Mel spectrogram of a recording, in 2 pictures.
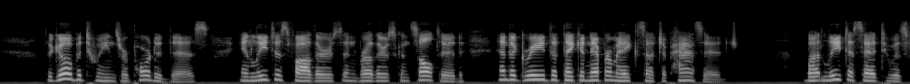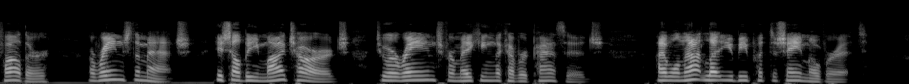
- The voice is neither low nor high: Yes, medium, 180 Hz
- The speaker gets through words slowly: No, average, 175 wpm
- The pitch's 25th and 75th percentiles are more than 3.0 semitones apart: Yes, average, 4.0 semitones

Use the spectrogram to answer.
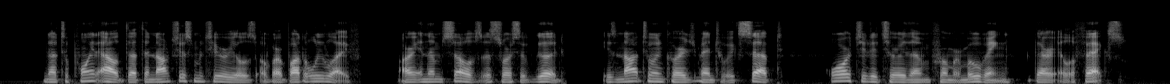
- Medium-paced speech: Yes, average, 180 wpm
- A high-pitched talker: No, low, 115 Hz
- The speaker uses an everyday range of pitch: Yes, average, 3.5 semitones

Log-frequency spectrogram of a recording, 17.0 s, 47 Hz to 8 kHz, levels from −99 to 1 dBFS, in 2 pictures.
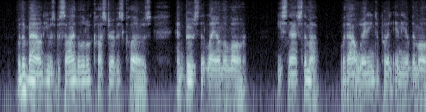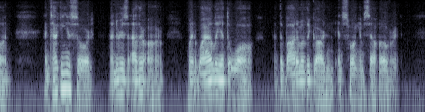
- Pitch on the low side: Yes, very low, 95 Hz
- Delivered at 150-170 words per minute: No, average, 195 wpm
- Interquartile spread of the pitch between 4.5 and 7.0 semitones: No, average, 3.0 semitones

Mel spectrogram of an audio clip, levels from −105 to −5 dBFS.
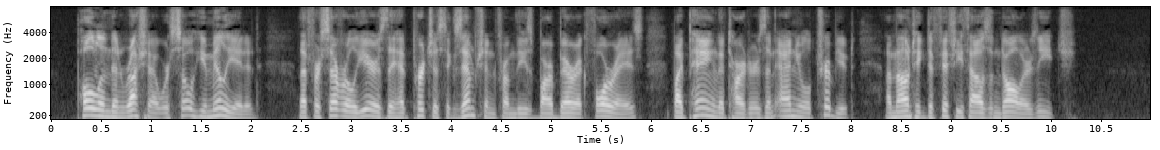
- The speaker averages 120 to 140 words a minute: No, average, 170 wpm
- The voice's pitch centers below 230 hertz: Yes, medium, 140 Hz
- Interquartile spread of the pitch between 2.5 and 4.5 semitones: Yes, average, 3.5 semitones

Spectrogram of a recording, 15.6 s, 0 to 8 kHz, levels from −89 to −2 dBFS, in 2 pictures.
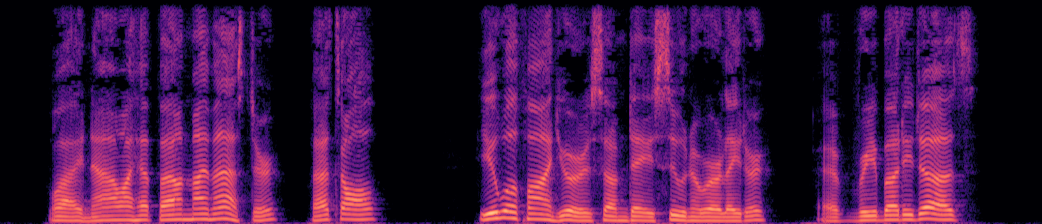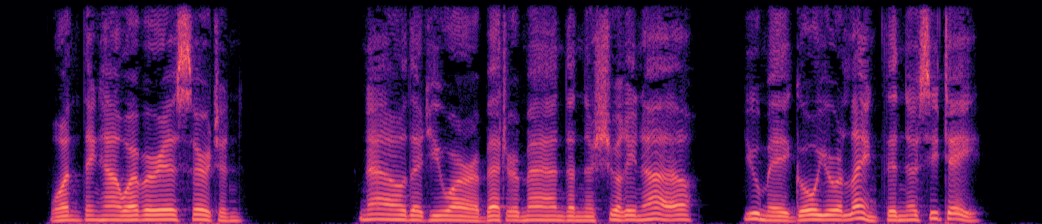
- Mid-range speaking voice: Yes, medium, 160 Hz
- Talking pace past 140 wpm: Yes, average, 165 wpm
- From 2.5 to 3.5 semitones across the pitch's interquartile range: Yes, average, 3.0 semitones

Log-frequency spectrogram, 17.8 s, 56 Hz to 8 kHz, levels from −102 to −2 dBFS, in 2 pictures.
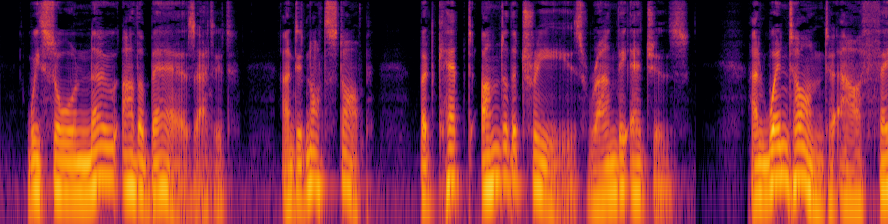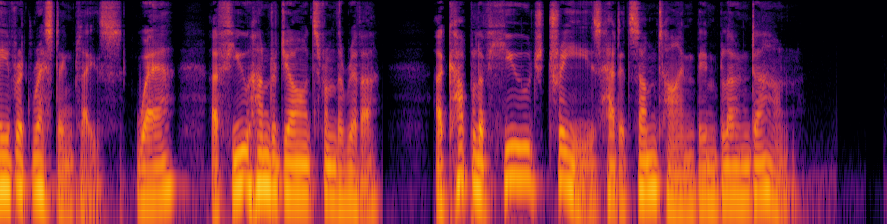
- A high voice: No, low, 110 Hz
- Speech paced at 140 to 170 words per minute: Yes, average, 160 wpm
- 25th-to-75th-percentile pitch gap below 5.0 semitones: Yes, average, 4.3 semitones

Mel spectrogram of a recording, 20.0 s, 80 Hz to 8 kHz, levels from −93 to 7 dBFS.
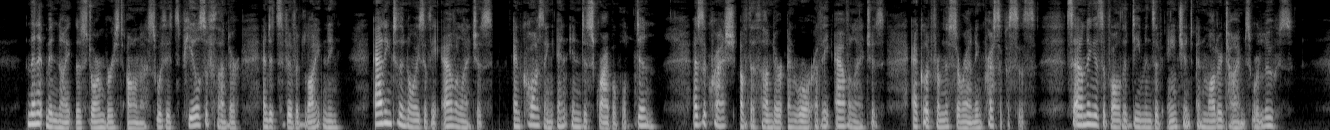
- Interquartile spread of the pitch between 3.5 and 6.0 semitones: Yes, average, 4.0 semitones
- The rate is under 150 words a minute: No, average, 175 wpm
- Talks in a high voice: No, medium, 155 Hz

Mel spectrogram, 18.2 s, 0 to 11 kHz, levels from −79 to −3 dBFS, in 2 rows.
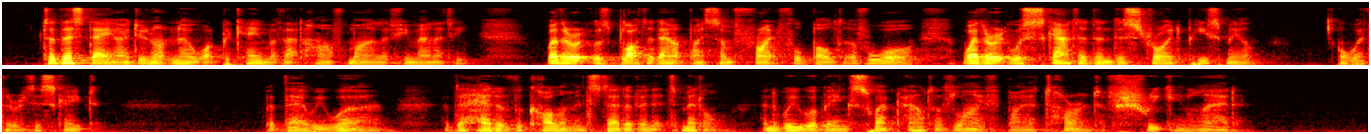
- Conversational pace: No, fast, 215 wpm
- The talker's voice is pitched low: Yes, very low, 90 Hz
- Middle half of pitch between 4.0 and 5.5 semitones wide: No, average, 2.8 semitones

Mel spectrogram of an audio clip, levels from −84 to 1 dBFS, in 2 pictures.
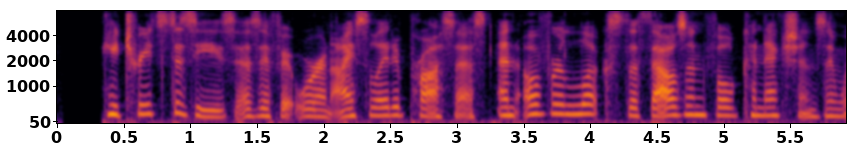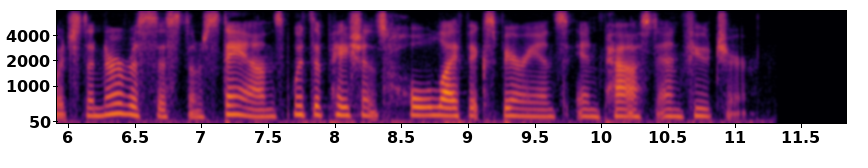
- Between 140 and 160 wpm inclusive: Yes, average, 155 wpm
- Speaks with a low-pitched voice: No, high, 210 Hz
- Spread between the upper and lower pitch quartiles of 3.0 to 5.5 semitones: Yes, average, 3.3 semitones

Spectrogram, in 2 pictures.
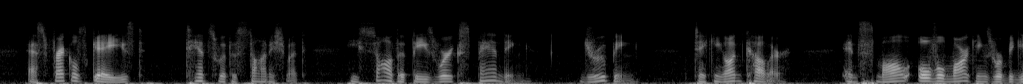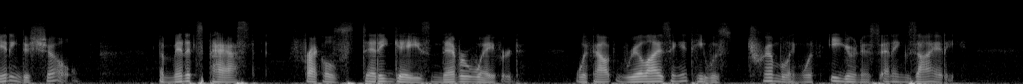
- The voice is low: Yes, low, 125 Hz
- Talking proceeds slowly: Yes, slow, 125 wpm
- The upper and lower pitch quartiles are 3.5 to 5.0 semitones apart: Yes, average, 3.8 semitones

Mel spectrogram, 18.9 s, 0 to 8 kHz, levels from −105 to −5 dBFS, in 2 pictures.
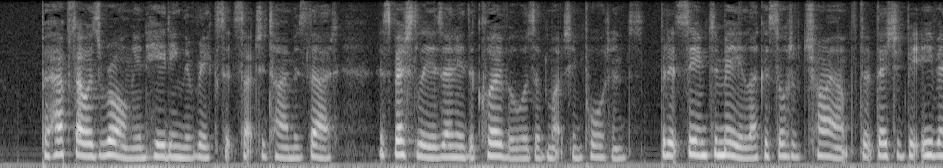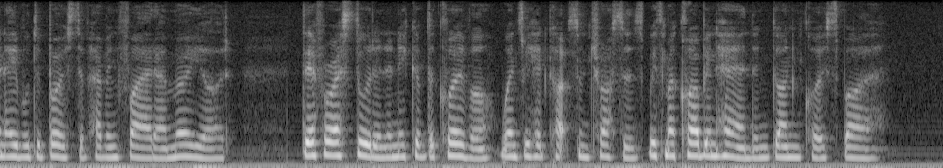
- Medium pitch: No, high, 205 Hz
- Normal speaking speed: No, fast, 225 wpm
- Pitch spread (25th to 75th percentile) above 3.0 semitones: No, average, 2.7 semitones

